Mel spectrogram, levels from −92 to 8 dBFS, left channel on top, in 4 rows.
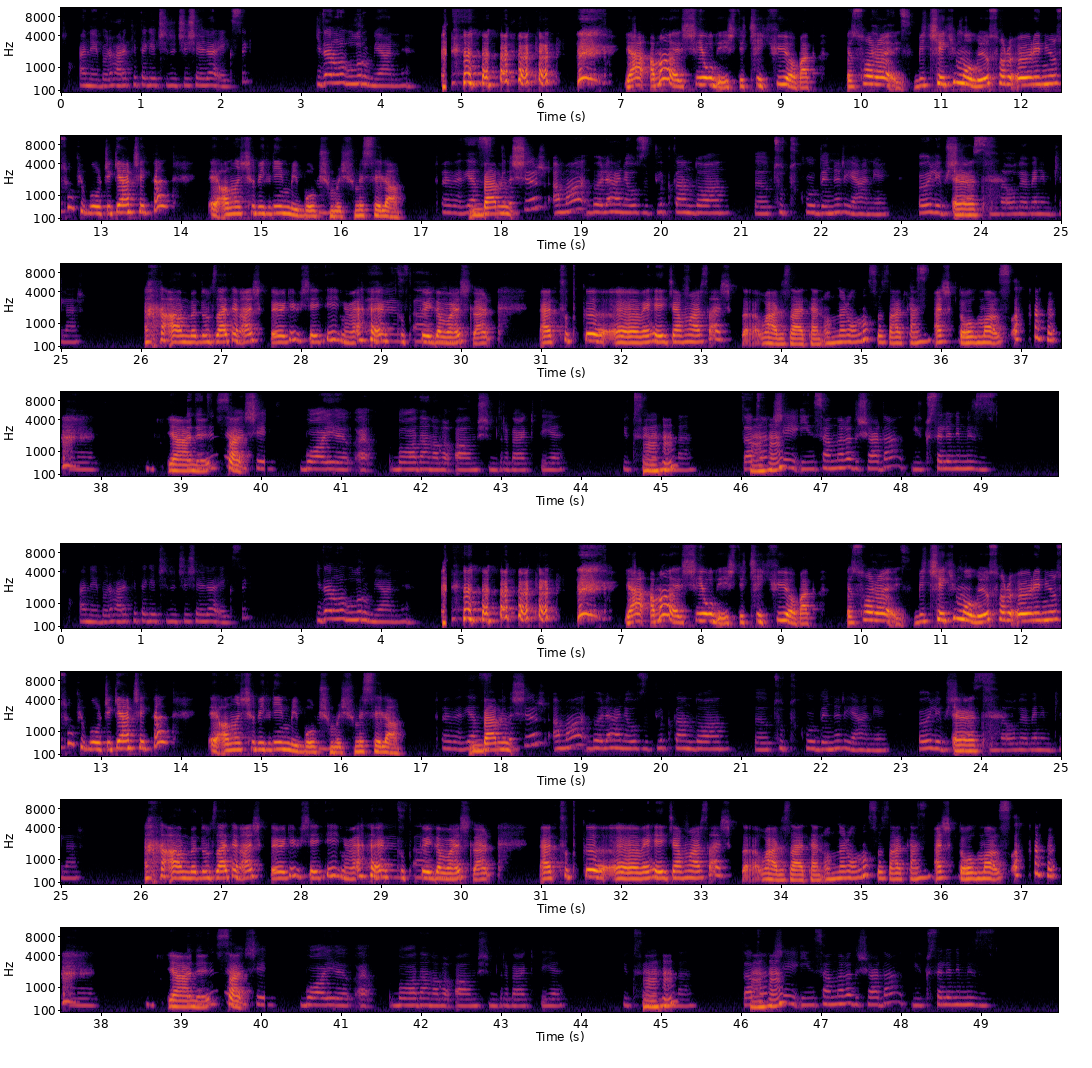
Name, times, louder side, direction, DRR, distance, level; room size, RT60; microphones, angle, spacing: voice 1, 0.0-2.4 3.2-4.4 4.9-5.1 10.1-10.5 15.7-16.0 17.3-20.9 21.2-22.8 23.2-25.3 28.8-30.0 35.6-36.4 37.6-38.0 39.1-40.0 40.5-43.8 44.5-45.4 46.0-49.2, left 2 dB, 50° left, 5.9 m, -39 dB
voice 2, 5.0-9.4 9.8-14.1 14.3-16.8 17.6-18.1 23.6-24.0 26.0-29.1 29.5-30.6 31.0-37.8 38.8-39.8 44.8-45.2 46.1-46.5, equal, 5° left, 0.5 m, -23 dB
head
